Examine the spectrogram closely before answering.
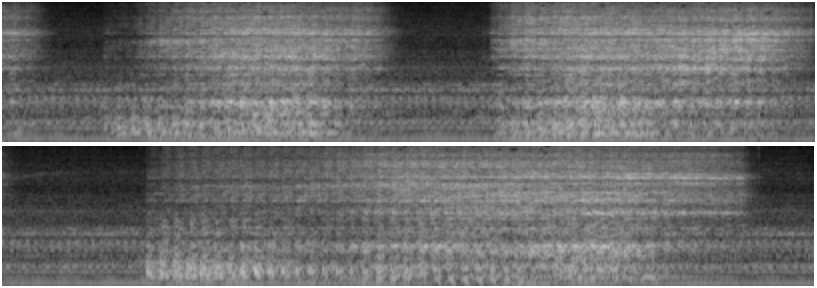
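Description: Hook tool scraping into the end grain of a spinning wooden cup on a wood lathe, flattening the bottom where the cut crosses onto long grain: three rasping passes, the last and longest about three seconds, over the lathe's steady motor hum.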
